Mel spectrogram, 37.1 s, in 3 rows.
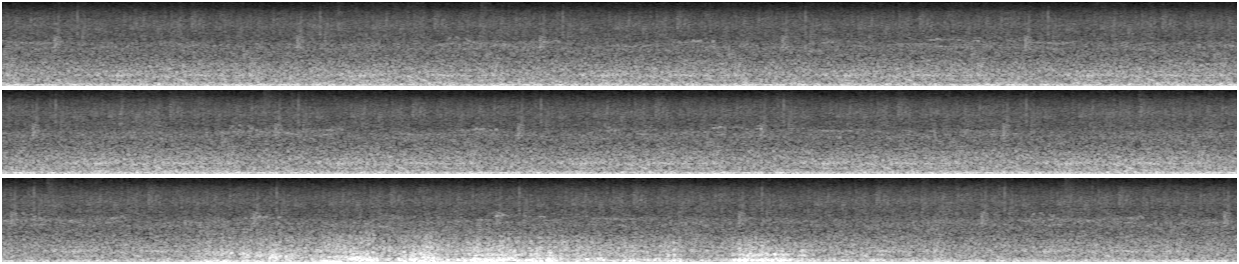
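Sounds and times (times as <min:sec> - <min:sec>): steady rain falling: 0:00.0 - 0:37.0
low rumble of thunder: 0:26.4 - 0:37.0.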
